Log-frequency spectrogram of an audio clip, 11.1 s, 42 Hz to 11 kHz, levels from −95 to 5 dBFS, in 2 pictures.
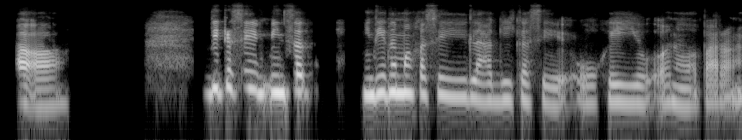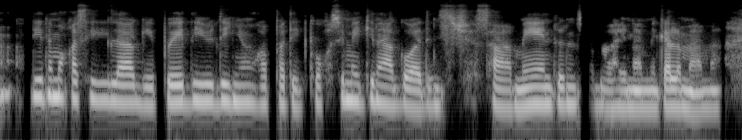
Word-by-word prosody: Oo. 160 Hz, -4 st, +8 dB, 1.2 s
'Di 320 Hz, -, +8 dB
kasi 320 Hz, -2 st, +3 dB
minsan 275 Hz, 0 st, +7 dB, 0.3 s
hindi 260 Hz, +1 st, +5 dB
naman 275 Hz, 0 st, +10 dB
kasi 250 Hz, -3 st, -1 dB
lagi 200 Hz, -1 st, -2 dB
kasi 190 Hz, -5 st, -6 dB
okey 185 Hz, 0 st, -4 dB
yung -, -, -11 dB
ano, 170 Hz, -3 st, -5 dB
parang 245 Hz, +1 st, -4 dB, 0.2 s
hindi 235 Hz, -, -1 dB
naman 230 Hz, -1 st, +1 dB
kasi 210 Hz, -1 st, -5 dB
lagi 185 Hz, -3 st, -2 dB
puwede 190 Hz, +1 st, -1 dB
din 190 Hz, 0 st, -3 dB
yung 185 Hz, -, -6 dB
kapatid 170 Hz, -2 st, -9 dB
ko -, -, -9 dB
kasi 210 Hz, -3 st, -3 dB
may 195 Hz, -, -2 dB
ginagawa 170 Hz, -5 st, -3 dB
din 160 Hz, -, -10 dB
siya 160 Hz, -, -9 dB
sa'min, 165 Hz, +2 st, -3 dB
do'n 170 Hz, 0 st, -4 dB
sa 170 Hz, -, -16 dB
bahay 150 Hz, -2 st, -7 dB
namin, 150 Hz, 0 st, -2 dB
kila 155 Hz, 0 st, 0 dB
mama. 150 Hz, 0 st, -4 dB
185 Hz, 185 wpm, -24 LUFS, 165-225 Hz, 1.2 s, naman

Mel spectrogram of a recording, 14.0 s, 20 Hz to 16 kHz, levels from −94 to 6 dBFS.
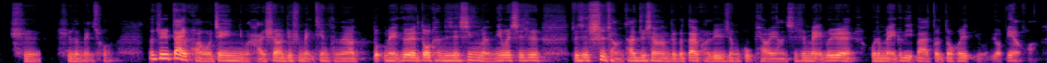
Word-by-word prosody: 是， 100 Hz, -3 st, -7 dB, 0.2 s
是 465 Hz, -1 st, -7 dB
的， -, -, -2 dB
没 -, -, -8 dB
错。 -, -, -14 dB, 0.4 s
那 -, -, 0 dB
至 215 Hz, +3 st, +6 dB
于 210 Hz, -, +8 dB
贷 205 Hz, -6 st, +9 dB
款， 110 Hz, -7 st, -3 dB
我 105 Hz, -, -1 dB
建 120 Hz, +4 st, +1 dB
议 -, -, 0 dB
你 115 Hz, -2 st, -3 dB
们 100 Hz, -, -7 dB
还 100 Hz, -, -5 dB
是 105 Hz, -, -1 dB
要 110 Hz, -, +4 dB
就 110 Hz, +2 st, -2 dB
是 115 Hz, +1 st, -8 dB
每 110 Hz, -1 st, -3 dB
天 115 Hz, -3 st, -6 dB
可 105 Hz, -, -12 dB
能 105 Hz, +1 st, -5 dB
要 105 Hz, 0 st, -1 dB, 0.2 s
多 -, -, +1 dB
每 115 Hz, -1 st, +1 dB
个 135 Hz, +3 st, +3 dB
月 130 Hz, -1 st, +8 dB
多 130 Hz, +2 st, +7 dB
看 125 Hz, -1 st, -4 dB
这 120 Hz, -, -1 dB
些 120 Hz, 0 st, +1 dB
新 130 Hz, +2 st, -3 dB
闻， 100 Hz, -1 st, -2 dB
因 125 Hz, +1 st, +1 dB
为 125 Hz, -, +4 dB
其 125 Hz, 0 st, -2 dB
实 130 Hz, 0 st, 0 dB, 0.4 s
这 125 Hz, -, 0 dB
些 130 Hz, +1 st, +2 dB
市 145 Hz, +3 st, +1 dB
场， 95 Hz, -6 st, -5 dB
它 115 Hz, +4 st, +1 dB
就 120 Hz, 0 st, -1 dB
像 115 Hz, -3 st, -1 dB
这 110 Hz, 0 st, -2 dB
个 -, -, 0 dB
贷 125 Hz, -2 st, +4 dB
款 105 Hz, -1 st, -7 dB
利 110 Hz, -, -1 dB
率， 105 Hz, -, -3 dB
这 115 Hz, +2 st, -5 dB
种 105 Hz, -1 st, -8 dB
股 -, -, -6 dB
票 105 Hz, -3 st, -7 dB
一 -, -, -1 dB
样， 95 Hz, 0 st, -6 dB
其 100 Hz, +3 st, -11 dB
实 115 Hz, +1 st, -5 dB
每 115 Hz, -1 st, -1 dB
个 120 Hz, +1 st, 0 dB
月 120 Hz, -3 st, +4 dB, 0.2 s
或 -, -, -2 dB
者 115 Hz, -, 0 dB
每 115 Hz, -1 st, -1 dB
个 125 Hz, -, -6 dB
礼 115 Hz, -4 st, -3 dB
拜 105 Hz, -1 st, -3 dB
都 110 Hz, -, -3 dB
都 110 Hz, -, -1 dB
会 110 Hz, +1 st, 0 dB
有 420 Hz, -, -16 dB
有 475 Hz, -, -5 dB
变 -, -, -4 dB
化。 -, -, -23 dB
115 Hz, 325 characters per minute, -21 LUFS, 105-125 Hz, 0.4 s, 贷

